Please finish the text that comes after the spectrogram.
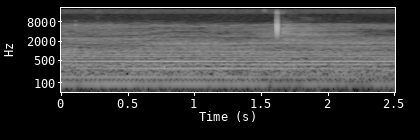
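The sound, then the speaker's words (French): A small boat with two teenagers aboard passes by, its motor droning steadily, a low humming engine with layered harmonic tones and no voices, plus one brief sharp tick partway through. “là, c'est un autre petit bateau qui passe avec deux ados dessus cette fois.”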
